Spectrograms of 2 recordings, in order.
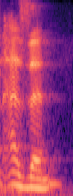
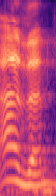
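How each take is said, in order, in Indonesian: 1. Konsonan tengahnya adalah bunyi 'z' yang mendengung. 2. Konsonan tengahnya adalah bunyi 'dh' yang lembut. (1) "bukan azan" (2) "Harusnya adzan"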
